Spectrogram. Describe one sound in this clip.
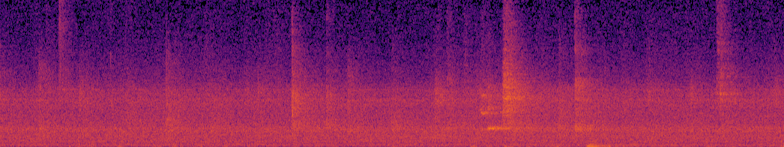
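A table tennis ball taps lightly now and then.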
